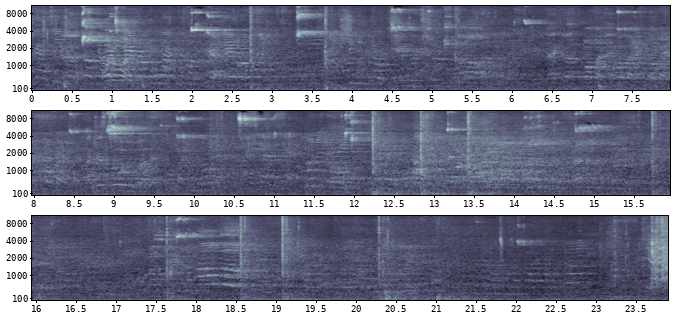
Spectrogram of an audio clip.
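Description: Spectators' and players' voices chattering in a large echoing gym, with a basketball bouncing on the hardwood floor every so often.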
